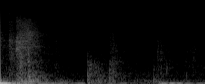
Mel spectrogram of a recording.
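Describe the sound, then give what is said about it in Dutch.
A window being pulled shut indoors: a soft sliding rush followed by a few dull knocks and thuds, fairly quiet and uneven. “Alright, ik geef even de raam dicht doen.”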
